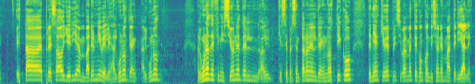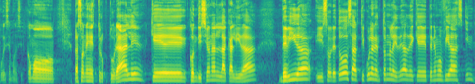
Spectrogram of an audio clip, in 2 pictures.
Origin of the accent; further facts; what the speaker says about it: Temuco, Araucanía, Chile; now in Santiago, Chile; sobre todo acá en Santiago, yo soy de Temuco, entonces también conozco otra experiencia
